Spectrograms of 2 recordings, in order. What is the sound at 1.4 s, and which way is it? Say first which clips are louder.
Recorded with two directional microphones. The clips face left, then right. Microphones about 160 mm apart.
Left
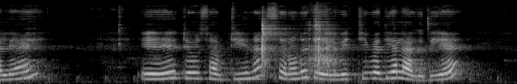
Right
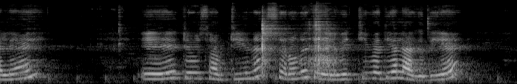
A woman's voice: left 4 dB; 10° left (ahead or behind).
